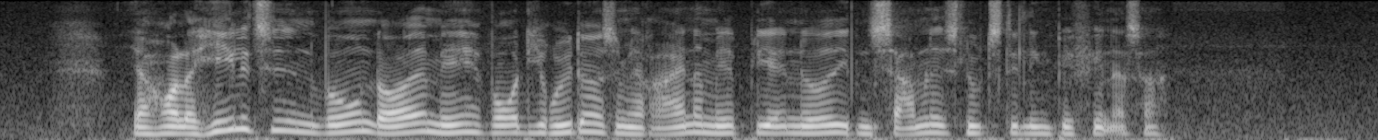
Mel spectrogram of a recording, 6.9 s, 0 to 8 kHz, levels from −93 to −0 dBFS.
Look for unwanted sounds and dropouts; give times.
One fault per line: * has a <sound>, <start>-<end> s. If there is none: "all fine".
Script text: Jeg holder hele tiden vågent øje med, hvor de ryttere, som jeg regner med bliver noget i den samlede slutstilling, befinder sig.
all fine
